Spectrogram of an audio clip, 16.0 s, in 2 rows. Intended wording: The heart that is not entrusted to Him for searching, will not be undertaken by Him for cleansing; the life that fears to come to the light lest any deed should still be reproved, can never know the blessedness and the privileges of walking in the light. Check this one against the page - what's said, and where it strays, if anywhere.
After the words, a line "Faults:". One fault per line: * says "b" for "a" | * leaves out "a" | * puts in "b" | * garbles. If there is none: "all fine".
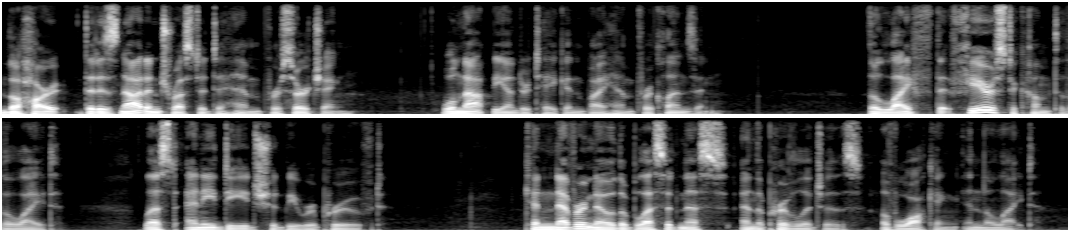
The heart that is not entrusted to Him for searching, will not be undertaken by Him for cleansing; the life that fears to come to the light lest any deed should be reproved, can never know the blessedness and the privileges of walking in the light.
Faults:
* leaves out "still"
